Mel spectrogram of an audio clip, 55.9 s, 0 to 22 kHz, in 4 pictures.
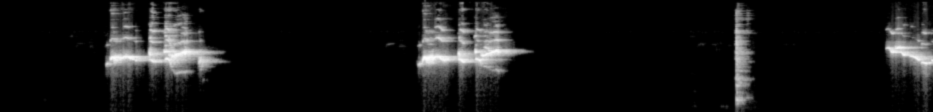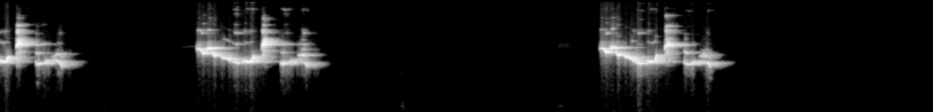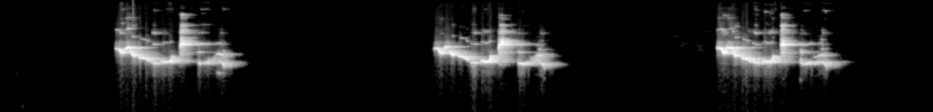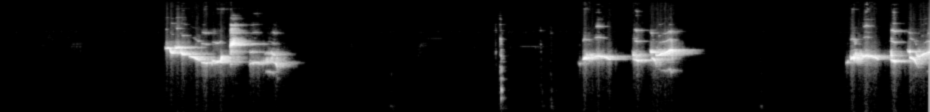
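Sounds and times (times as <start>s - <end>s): magpie-robin singing: 1.6s - 3.4s, 6.3s - 8.0s, 13.3s - 15.3s, 16.9s - 19.0s, 23.0s - 25.0s, 29.7s - 31.7s, 34.5s - 36.5s, 38.8s - 40.8s, 44.5s - 46.6s, 50.7s - 52.6s, 54.7s - 55.9s.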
